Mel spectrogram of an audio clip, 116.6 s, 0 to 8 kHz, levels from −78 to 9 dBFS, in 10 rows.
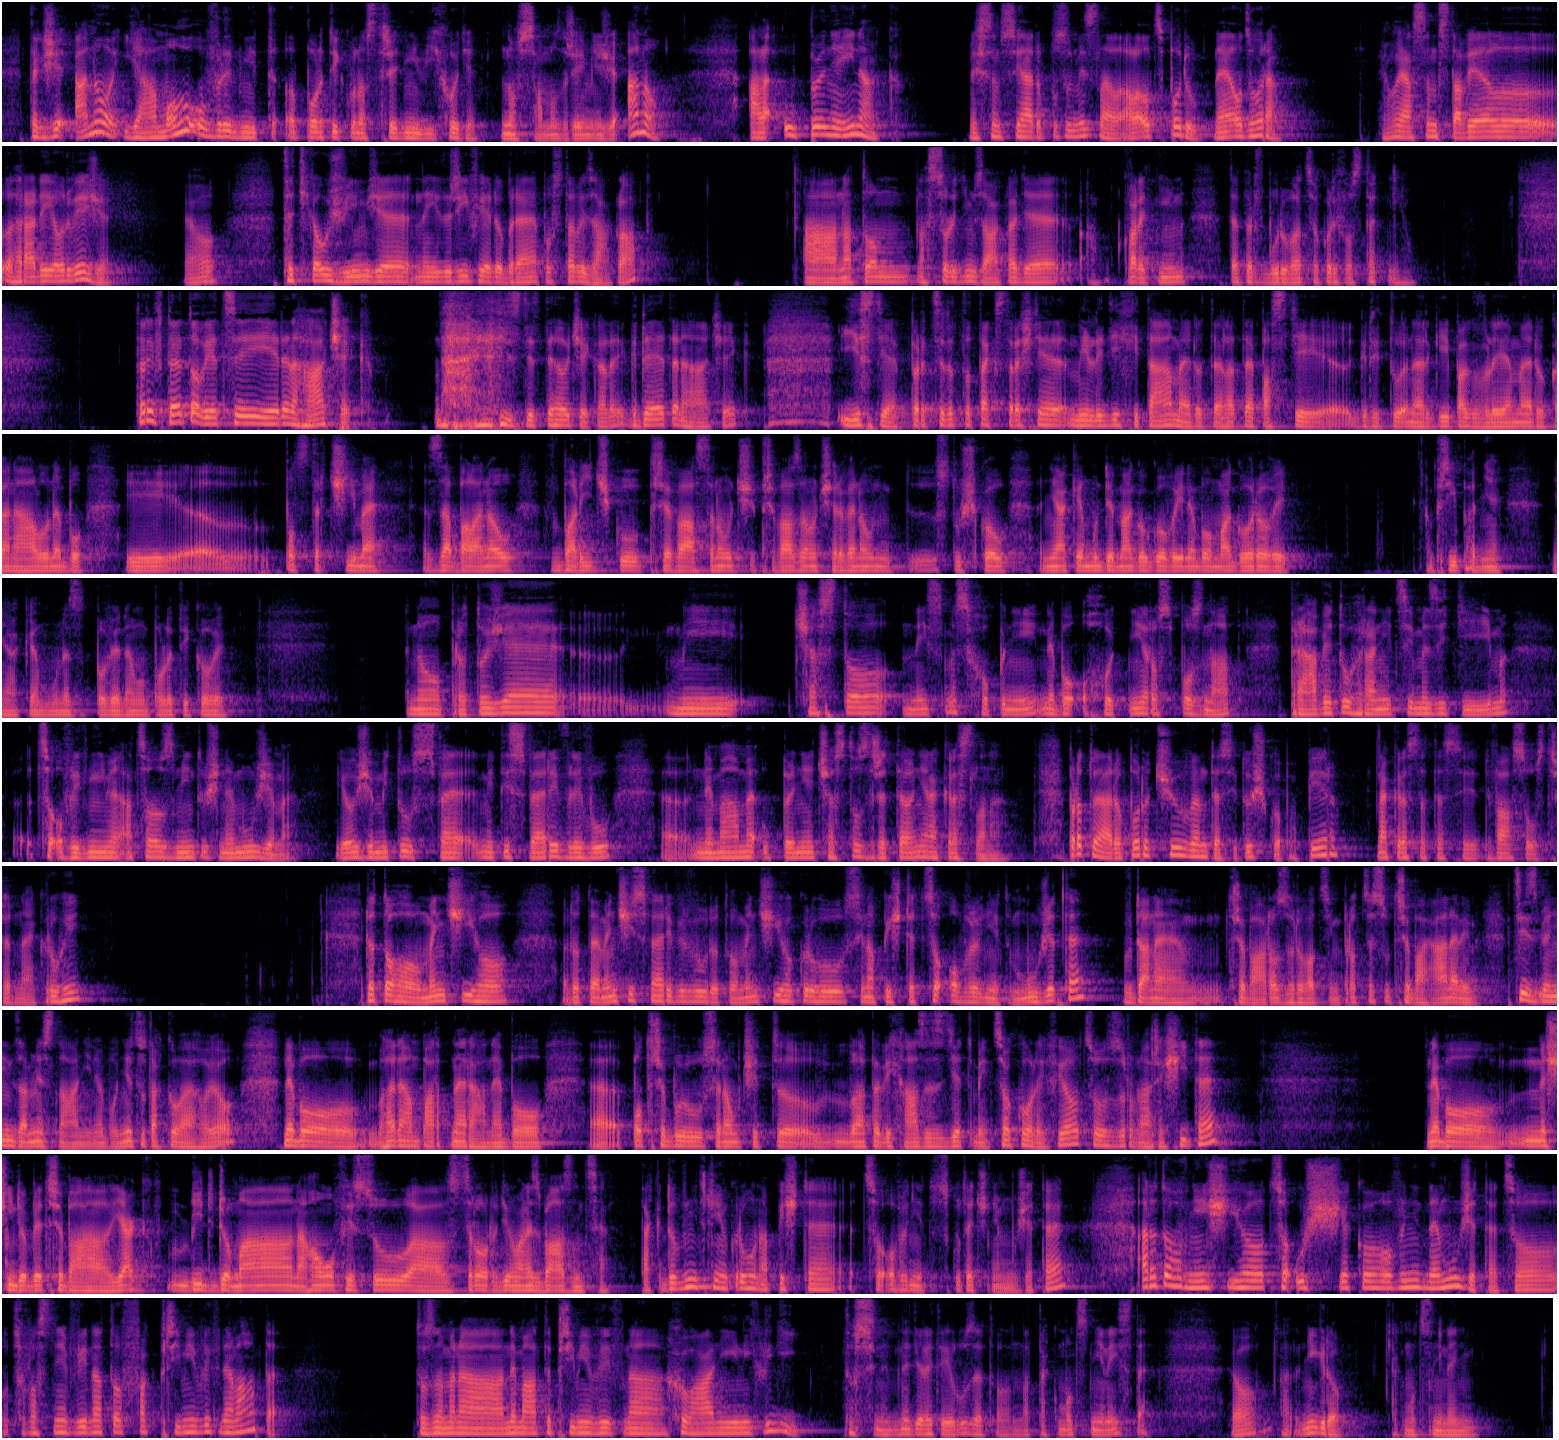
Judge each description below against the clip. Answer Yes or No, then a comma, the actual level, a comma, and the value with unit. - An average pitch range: Yes, average, 4.4 semitones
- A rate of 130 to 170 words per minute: Yes, average, 140 wpm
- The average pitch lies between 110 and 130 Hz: No, low, 100 Hz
